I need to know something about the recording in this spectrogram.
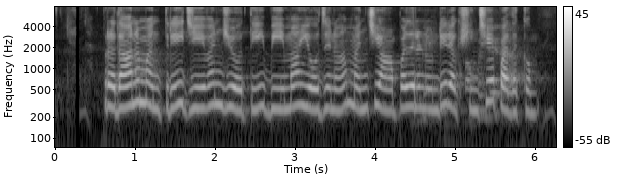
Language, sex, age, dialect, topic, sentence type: Telugu, female, 18-24, Utterandhra, banking, statement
